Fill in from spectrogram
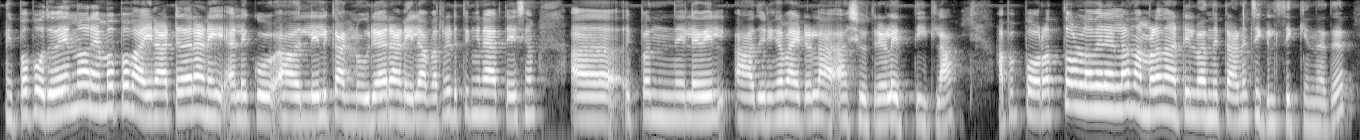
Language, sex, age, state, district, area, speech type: Malayalam, female, 18-30, Kerala, Kozhikode, rural, spontaneous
